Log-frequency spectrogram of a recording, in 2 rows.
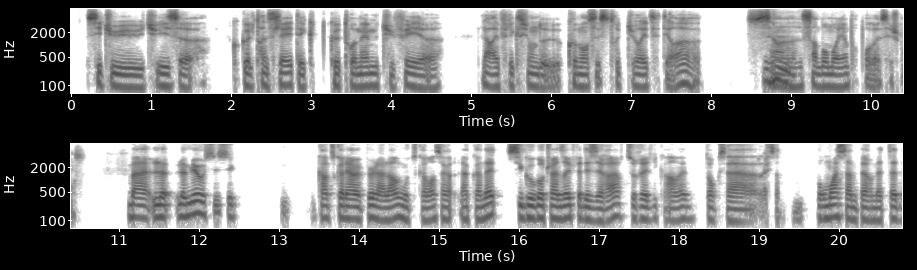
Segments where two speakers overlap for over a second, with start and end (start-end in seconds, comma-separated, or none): none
